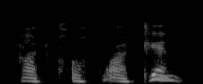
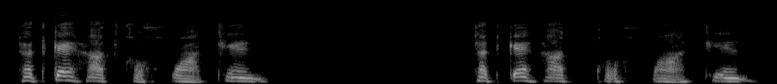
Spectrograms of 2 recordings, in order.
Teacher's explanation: I hope you can hear the tone mark where your voice goes up on that last I.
